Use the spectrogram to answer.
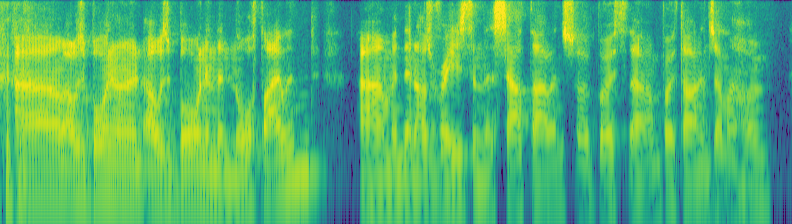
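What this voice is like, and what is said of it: Australian-New Zealand accent. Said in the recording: “My accent goes between Australian and New Zealand.”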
